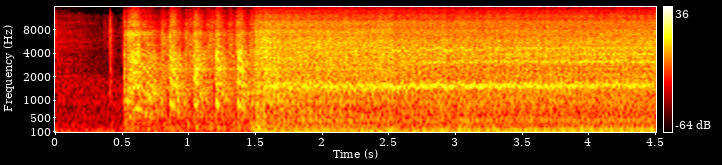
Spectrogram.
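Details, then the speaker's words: 2007 BMW K1200GT, 50,000 miles, about 500 miles after fuel pump and cracked hose replacement, cold start in neutral at 40°F: about a second of uneven cold cranking, then a smooth, steady idle; healthy. "And to show you guys, you might be like, oh, it sounded weird when it cranked. Yeah, it's 40 degrees out. It's freaking cold."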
